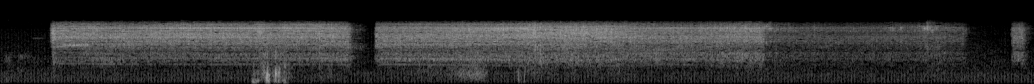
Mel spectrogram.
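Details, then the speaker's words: Right knee ACL reconstruction with harvested hamstring tendon graft: an 8 mm surgical drill reams the tibial tunnel over a guide wire while the PCL is protected with a spoon. Two long bursts of loud, high hissing whine with a short pause. "now we're going to drill over our guide wire with a size 8 millimeter drill which matches the size of our"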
